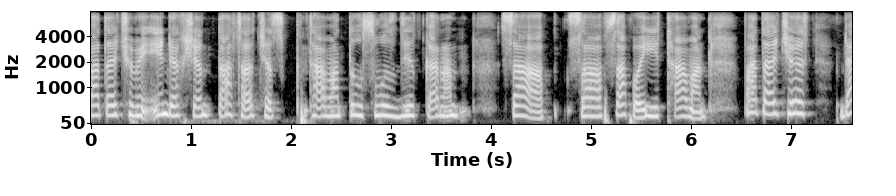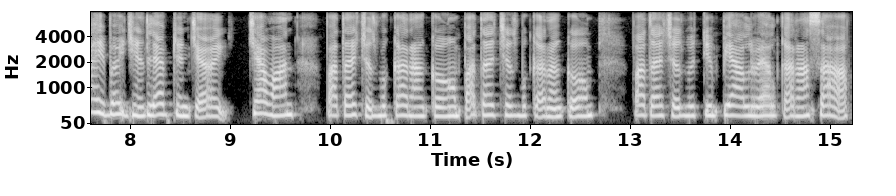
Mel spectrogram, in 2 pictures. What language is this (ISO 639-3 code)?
kas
